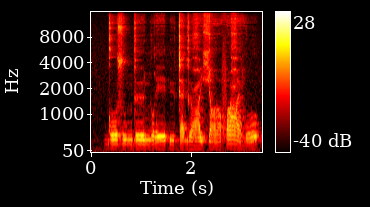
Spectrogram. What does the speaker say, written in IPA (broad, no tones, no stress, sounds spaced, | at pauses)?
ɡ o z u ŋ ɡ øː ɲ o ɾ eː ʔ y ɡ æ ɡ ø ʕ e ç ɑː f ɑ ʕ æ v o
